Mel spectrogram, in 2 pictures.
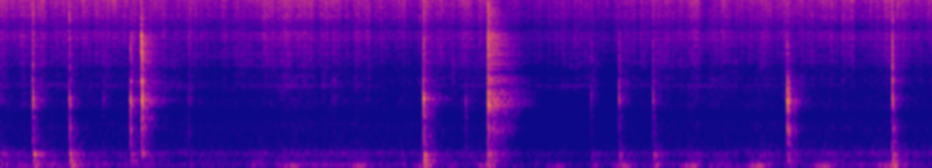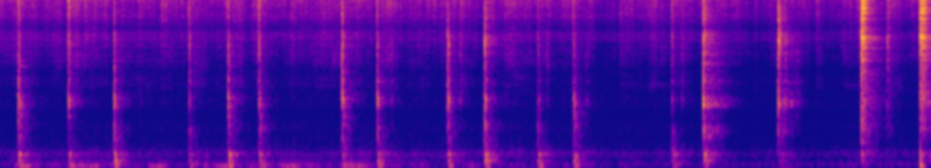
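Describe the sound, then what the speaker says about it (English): Fresh ginger is crushed by hand for masala chai in a home kitchen, giving repeated sharp irregular knocks and taps close by over a low steady background hum, with no talking. "And next is ginger. Just crush like that."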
